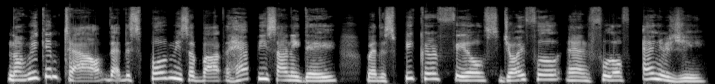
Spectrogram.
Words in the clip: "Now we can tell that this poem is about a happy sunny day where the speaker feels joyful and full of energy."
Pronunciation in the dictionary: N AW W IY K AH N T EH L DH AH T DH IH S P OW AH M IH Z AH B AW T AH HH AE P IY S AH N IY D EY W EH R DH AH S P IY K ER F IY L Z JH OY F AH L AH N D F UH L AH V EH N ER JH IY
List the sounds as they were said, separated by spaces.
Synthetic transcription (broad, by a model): N AW W IY K AH N T EH L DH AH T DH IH S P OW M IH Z AH B AW T AH HH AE P IY S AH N IY D EY W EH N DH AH S P IY K ER F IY L S JH OY F AH L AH N F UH L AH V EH N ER JH IY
